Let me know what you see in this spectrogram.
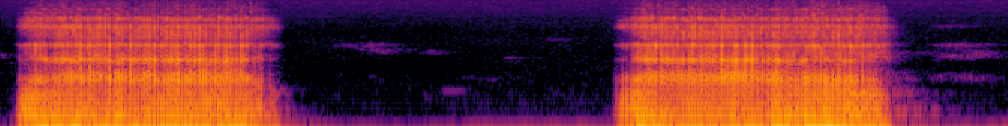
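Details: Cartoon sound effect of a character snoring, not a real recording: two long, rough, buzzing snores separated by a silent pause; imitation snoring.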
